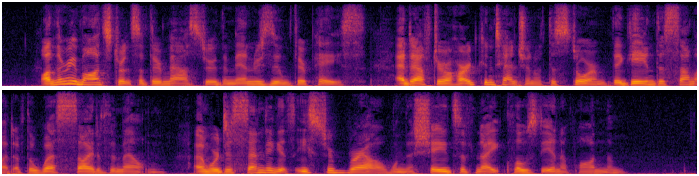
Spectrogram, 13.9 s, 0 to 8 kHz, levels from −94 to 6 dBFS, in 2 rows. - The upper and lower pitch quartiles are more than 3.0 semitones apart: No, average, 2.7 semitones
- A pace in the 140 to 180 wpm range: No, average, 195 wpm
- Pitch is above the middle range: No, medium, 145 Hz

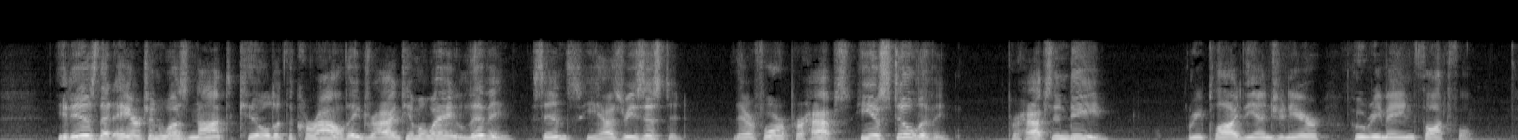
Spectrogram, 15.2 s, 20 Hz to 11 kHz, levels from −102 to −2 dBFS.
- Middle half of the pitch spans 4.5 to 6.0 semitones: Yes, average, 5.1 semitones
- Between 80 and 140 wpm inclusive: Yes, slow, 135 wpm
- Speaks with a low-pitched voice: No, medium, 155 Hz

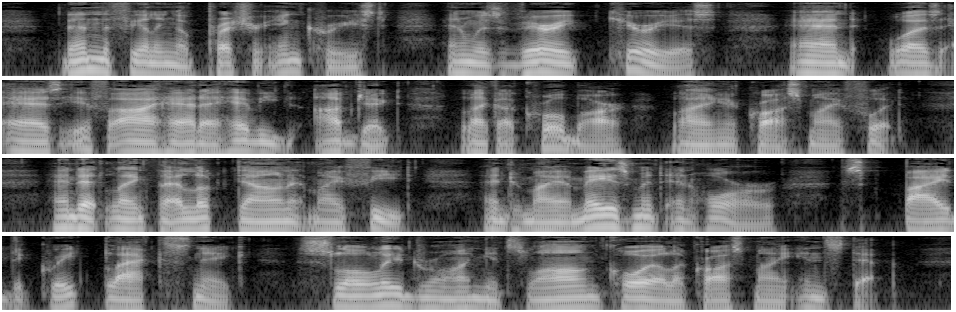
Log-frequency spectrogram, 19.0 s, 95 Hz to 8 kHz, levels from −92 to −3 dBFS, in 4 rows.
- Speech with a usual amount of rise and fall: Yes, average, 4.3 semitones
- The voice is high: No, very low, 95 Hz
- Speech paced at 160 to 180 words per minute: Yes, average, 170 wpm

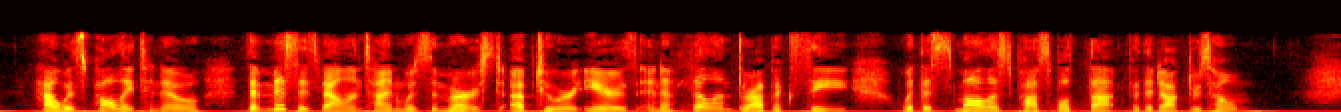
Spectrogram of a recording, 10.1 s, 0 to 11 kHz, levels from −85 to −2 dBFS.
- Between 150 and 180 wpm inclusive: Yes, average, 160 wpm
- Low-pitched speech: No, high, 215 Hz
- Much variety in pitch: Yes, wide, 5.8 semitones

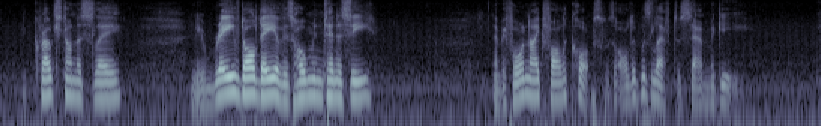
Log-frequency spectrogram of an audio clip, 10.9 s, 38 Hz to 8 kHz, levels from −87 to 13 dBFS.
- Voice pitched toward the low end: Yes, low, 130 Hz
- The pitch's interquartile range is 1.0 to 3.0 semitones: Yes, narrow, 2.4 semitones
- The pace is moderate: Yes, average, 155 wpm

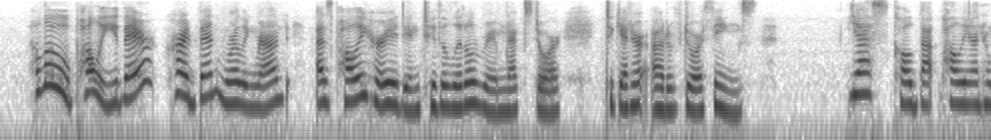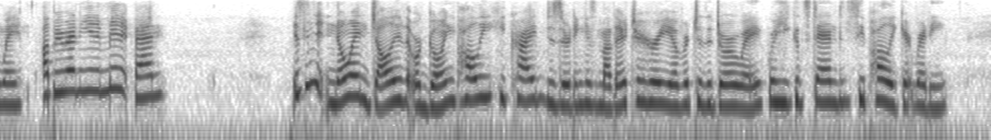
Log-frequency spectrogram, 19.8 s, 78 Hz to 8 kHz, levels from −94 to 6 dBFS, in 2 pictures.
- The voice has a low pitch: No, very high, 265 Hz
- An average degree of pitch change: Yes, average, 4.1 semitones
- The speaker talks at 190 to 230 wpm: Yes, average, 200 wpm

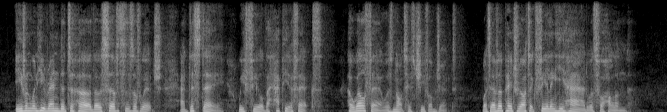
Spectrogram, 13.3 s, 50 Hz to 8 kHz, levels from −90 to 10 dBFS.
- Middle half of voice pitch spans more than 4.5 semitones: Yes, average, 4.9 semitones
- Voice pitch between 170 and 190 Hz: No, medium, 145 Hz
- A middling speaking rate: Yes, average, 150 wpm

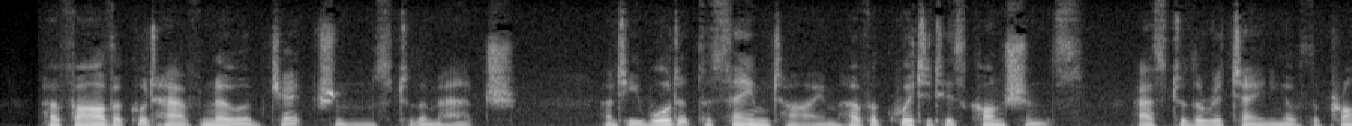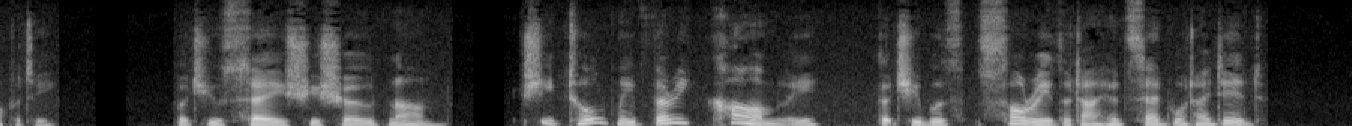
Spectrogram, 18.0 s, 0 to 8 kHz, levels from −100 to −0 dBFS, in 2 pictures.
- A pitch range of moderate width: No, wide, 5.9 semitones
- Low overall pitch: Yes, low, 125 Hz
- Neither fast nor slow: Yes, average, 165 wpm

